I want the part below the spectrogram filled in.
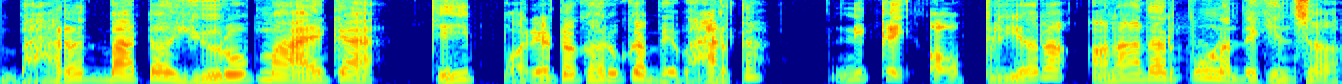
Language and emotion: Nepali, disgusted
